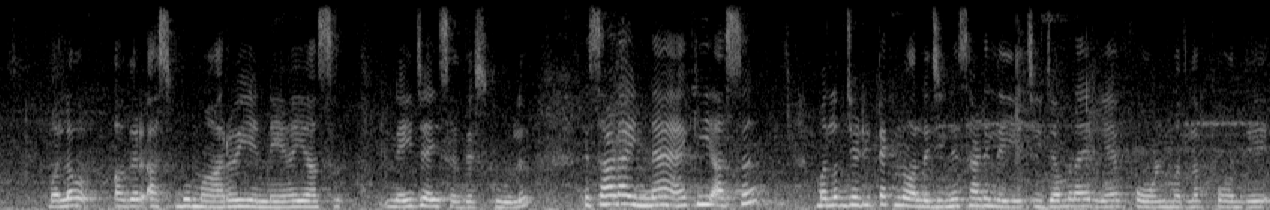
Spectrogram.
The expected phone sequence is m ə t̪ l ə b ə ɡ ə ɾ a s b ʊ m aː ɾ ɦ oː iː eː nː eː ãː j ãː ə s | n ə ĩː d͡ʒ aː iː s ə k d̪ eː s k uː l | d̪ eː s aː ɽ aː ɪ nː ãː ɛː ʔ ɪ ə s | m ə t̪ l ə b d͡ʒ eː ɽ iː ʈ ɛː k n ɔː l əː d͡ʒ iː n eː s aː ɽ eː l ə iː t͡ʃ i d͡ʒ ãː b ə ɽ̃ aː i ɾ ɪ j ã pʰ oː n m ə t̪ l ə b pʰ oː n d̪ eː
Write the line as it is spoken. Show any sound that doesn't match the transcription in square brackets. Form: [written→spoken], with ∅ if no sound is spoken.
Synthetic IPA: m ə t̪ l ə b ə ɡ ə ɾ [a→ə] s b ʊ m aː ɾ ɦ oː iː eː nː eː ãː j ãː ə s | n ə ĩː d͡ʒ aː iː s ə k d̪ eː s k uː l | [d̪→t̪] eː s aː ɽ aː ɪ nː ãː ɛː [ʔ→k] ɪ ə s | m ə t̪ l ə b d͡ʒ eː ɽ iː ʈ ɛː k n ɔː l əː d͡ʒ iː n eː s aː ɽ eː l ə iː t͡ʃ [i→iː] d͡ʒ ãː b ə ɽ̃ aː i ɾ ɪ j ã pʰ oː n m ə t̪ l ə b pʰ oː n d̪ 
